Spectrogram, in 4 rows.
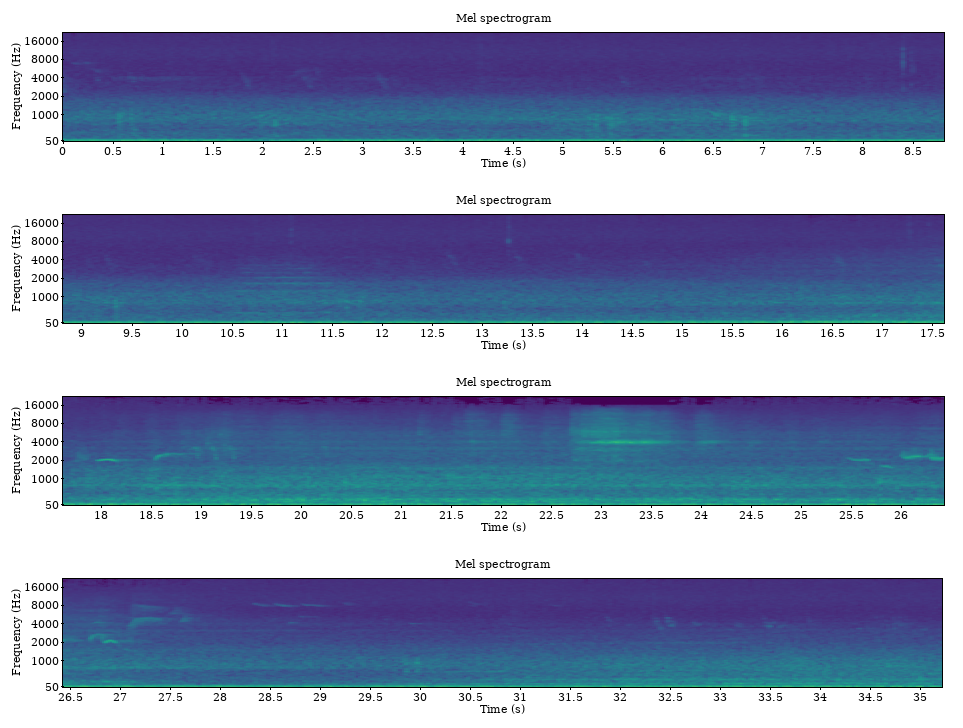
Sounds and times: Trains pass by 0.0 - 35.2

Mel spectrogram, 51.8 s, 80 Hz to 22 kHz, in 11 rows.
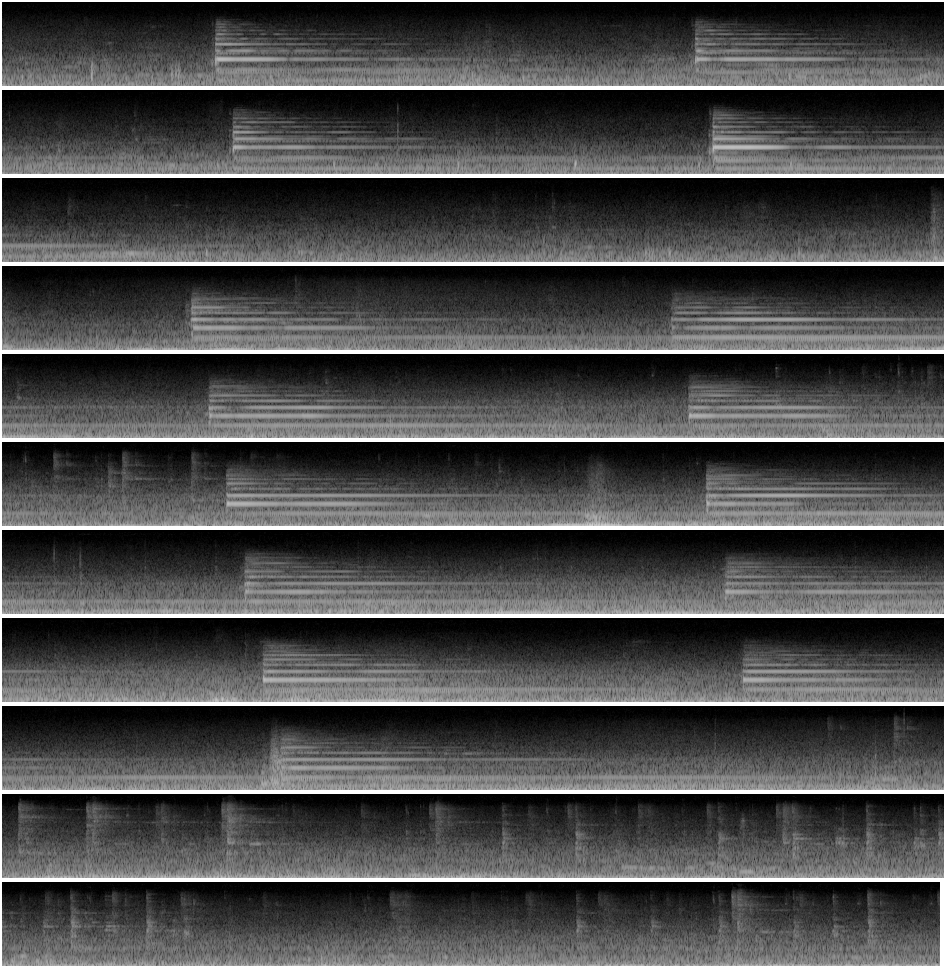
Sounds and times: bells of the town hall 0.0 - 51.7
rope of a flagstaff rattles in the wind 41.6 - 51.7

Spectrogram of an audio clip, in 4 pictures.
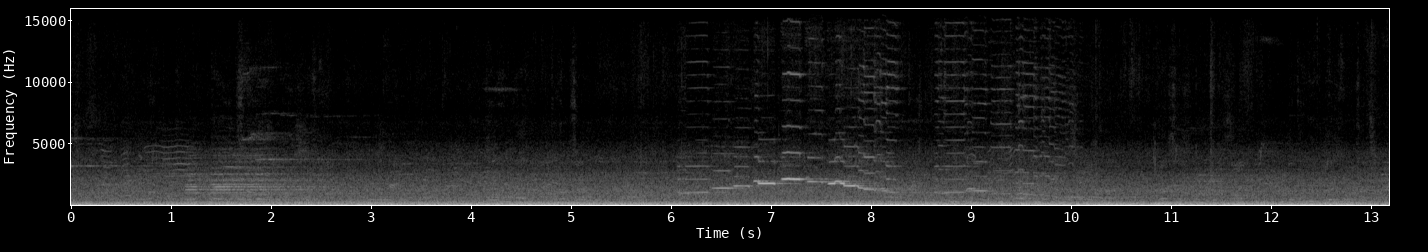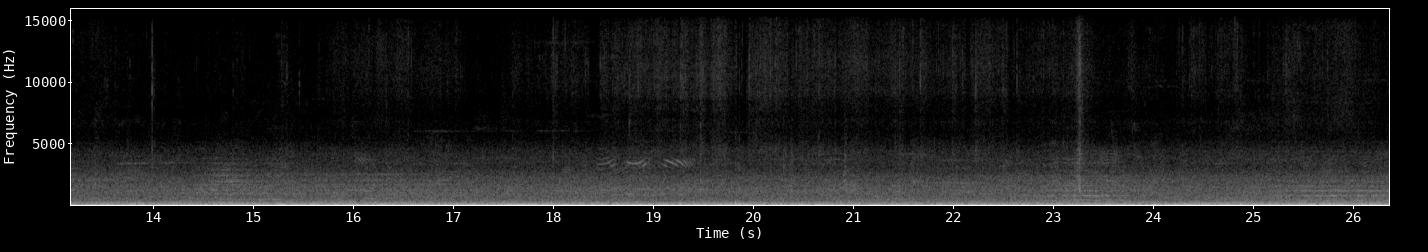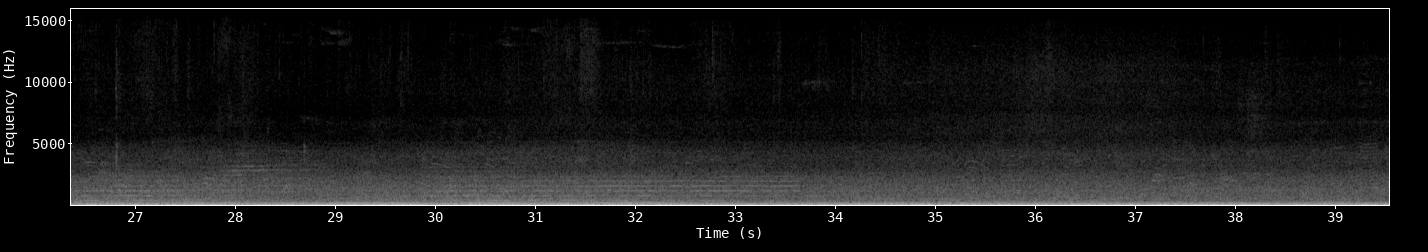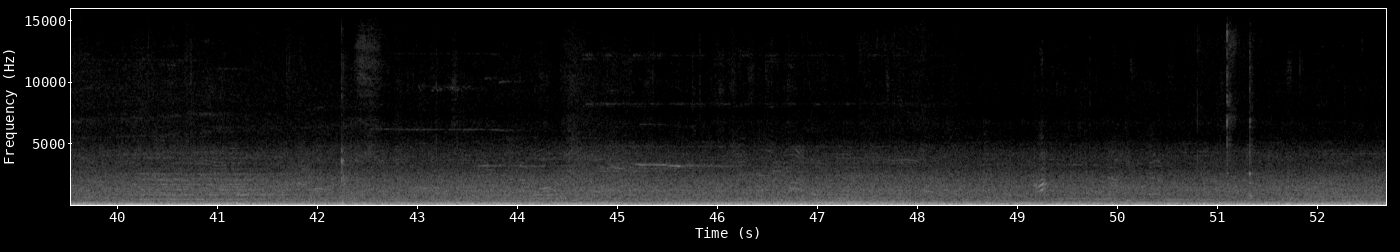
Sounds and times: Traffic Sound 0.0 - 52.6
sound traveling through the subway 2.0 - 39.5
Playing flute sounds 5.9 - 10.5

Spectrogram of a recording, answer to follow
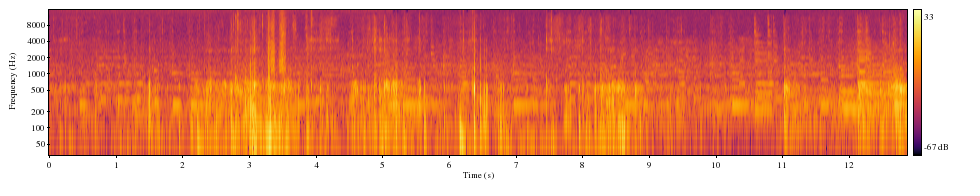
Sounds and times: guitar 0.0 - 12.8

